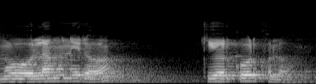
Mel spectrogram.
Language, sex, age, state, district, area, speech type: Odia, male, 30-45, Odisha, Puri, urban, read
